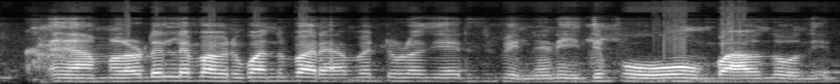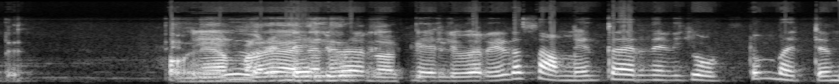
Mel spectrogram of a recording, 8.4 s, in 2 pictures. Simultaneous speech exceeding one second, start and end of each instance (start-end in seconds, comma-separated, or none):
none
